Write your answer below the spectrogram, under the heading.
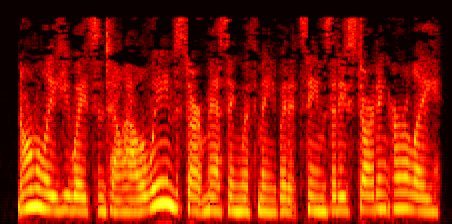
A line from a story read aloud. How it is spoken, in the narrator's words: Frankie muttered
